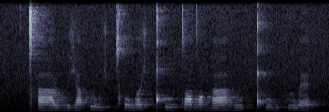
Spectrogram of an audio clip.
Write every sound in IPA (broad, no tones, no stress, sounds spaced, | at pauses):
ǀʰ aː ɹ ɦ ʌ ʒ a f ɯ w i ʒ ǀʰ o w ʌ ʒ ǃʰ uː t ɯ dˤ ɛ ɦ aː ɦ uː f ǃʰ uː ŋ f ɯ w ɛ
